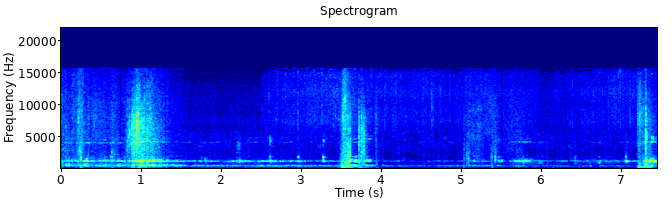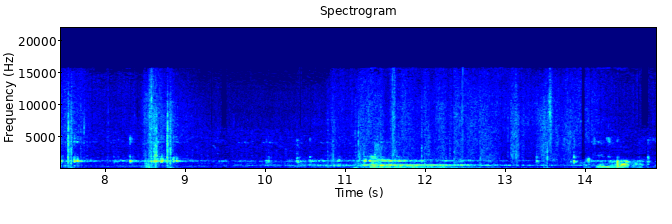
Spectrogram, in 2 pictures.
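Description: A pickaxe strikes rock again and again.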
